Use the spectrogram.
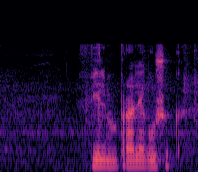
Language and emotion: Russian, neutral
